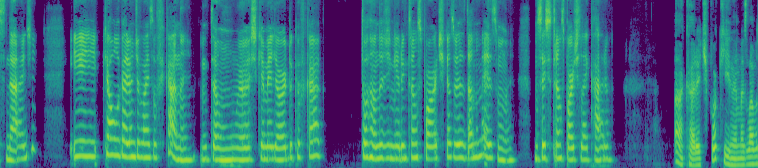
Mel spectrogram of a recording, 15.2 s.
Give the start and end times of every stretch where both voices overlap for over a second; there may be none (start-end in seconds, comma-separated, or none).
none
